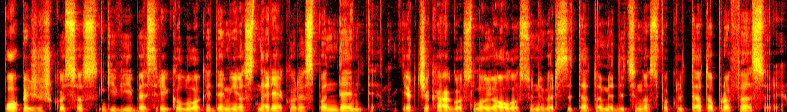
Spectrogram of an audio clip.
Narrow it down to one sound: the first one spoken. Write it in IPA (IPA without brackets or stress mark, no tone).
p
